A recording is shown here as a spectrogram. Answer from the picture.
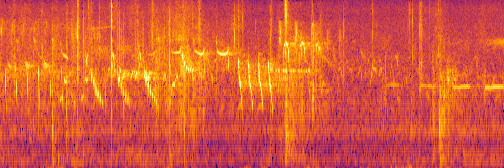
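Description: Faint chirping of small songbirds: many short, quick notes dropping in pitch, thick at first and thinning out about halfway through.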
